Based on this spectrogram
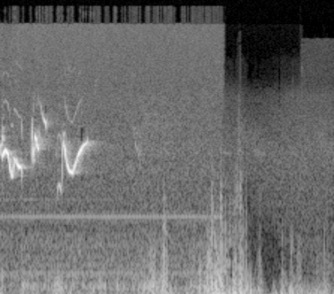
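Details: Reference recording from Cornell of a Rose-breasted Grosbeak, a seed eater in the cardinal family, giving a rich, sweet warble of quick rising and falling whistled notes for about a second, then fading into low background noise.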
